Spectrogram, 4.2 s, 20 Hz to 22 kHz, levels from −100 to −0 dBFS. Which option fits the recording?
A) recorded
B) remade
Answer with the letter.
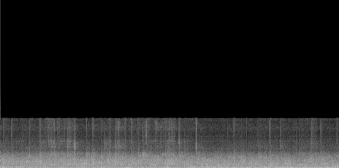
B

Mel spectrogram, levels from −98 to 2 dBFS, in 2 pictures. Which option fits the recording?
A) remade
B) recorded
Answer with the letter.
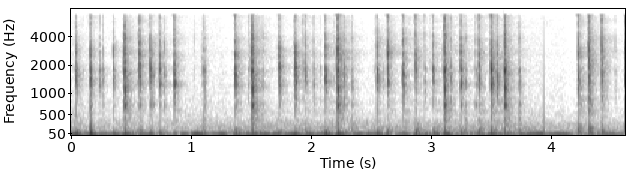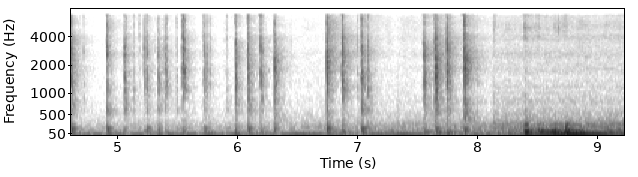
B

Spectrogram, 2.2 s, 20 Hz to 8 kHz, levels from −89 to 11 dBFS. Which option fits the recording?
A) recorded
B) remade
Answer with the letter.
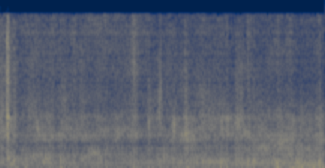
B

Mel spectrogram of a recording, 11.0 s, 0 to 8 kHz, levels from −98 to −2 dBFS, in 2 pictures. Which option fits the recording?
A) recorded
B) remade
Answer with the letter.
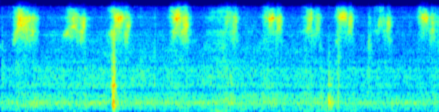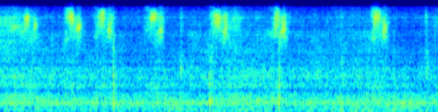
B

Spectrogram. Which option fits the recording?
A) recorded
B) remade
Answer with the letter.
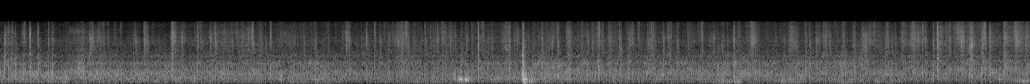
B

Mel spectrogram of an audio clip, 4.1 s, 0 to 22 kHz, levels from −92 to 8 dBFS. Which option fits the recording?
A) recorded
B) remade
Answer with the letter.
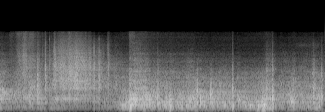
B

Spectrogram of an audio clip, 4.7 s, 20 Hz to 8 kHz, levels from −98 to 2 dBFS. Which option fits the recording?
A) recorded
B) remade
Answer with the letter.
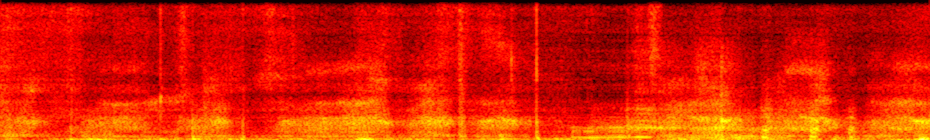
B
